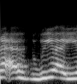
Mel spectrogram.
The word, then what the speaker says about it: FBI: Paul is an FBI agent. Very good. He is an FBI agent because the pronunciation is F, A. A is E, like the vowel sound.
